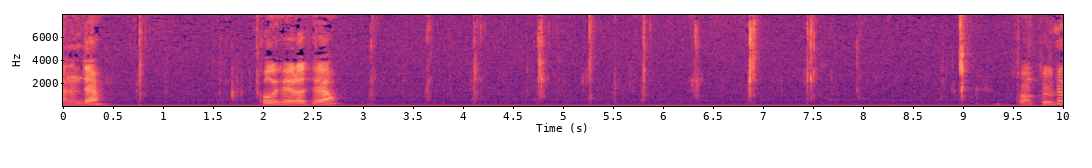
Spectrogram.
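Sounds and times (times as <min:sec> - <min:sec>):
low electrical hum: 0:00.0 - 0:10.0
person chewing food: 0:00.7 - 0:02.0, 0:02.9 - 0:09.6.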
